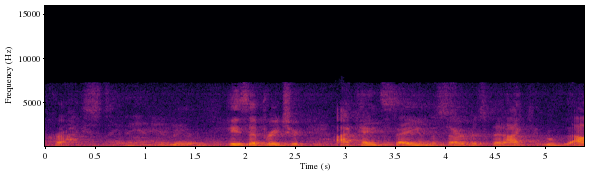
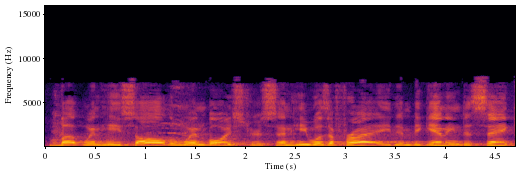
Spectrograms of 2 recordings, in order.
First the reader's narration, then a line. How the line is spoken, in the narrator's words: he cried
